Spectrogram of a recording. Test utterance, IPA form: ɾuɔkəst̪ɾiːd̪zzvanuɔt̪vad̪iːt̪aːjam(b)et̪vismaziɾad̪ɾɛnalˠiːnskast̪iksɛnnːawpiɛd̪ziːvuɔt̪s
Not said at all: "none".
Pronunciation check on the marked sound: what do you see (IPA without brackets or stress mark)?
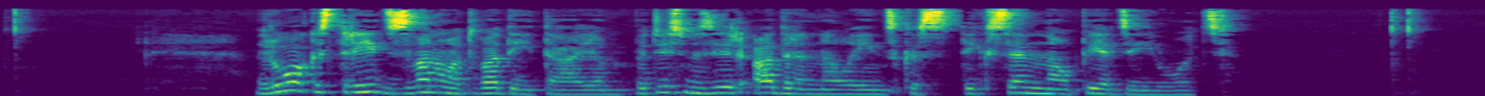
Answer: b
